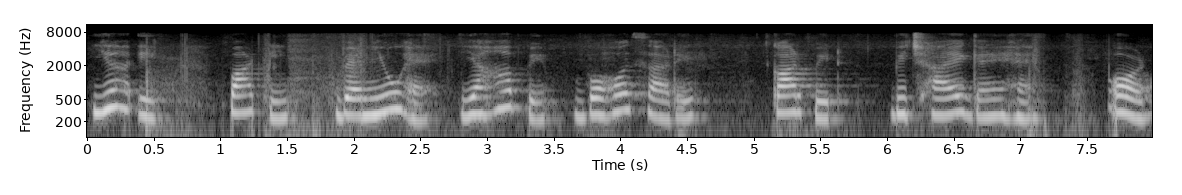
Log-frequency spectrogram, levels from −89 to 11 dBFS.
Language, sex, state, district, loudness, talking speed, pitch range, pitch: Hindi, female, Bihar, West Champaran, -17 LUFS, 105 wpm, 240-290 Hz, 265 Hz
